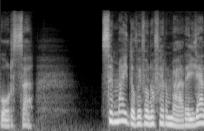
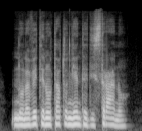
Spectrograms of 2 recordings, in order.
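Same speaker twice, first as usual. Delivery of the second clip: ordinary delivery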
